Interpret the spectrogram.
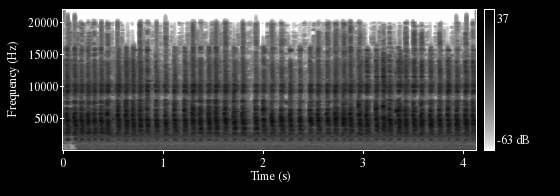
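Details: Eurasian tree sparrow giving a long rolling song used as tutor audio for training other birds: rapid, steady chirps repeated about nine times a second, bright and high, running without a break.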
